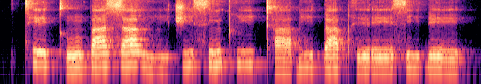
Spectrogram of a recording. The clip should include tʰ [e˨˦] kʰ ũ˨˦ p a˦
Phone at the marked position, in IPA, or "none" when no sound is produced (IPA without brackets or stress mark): e˦˨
